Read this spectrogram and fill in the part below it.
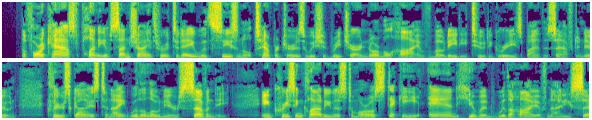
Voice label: Broadcast, Weather Generic Summer Forecast; Dry; Radio; Sound Ideas; Series 2000

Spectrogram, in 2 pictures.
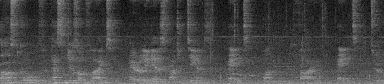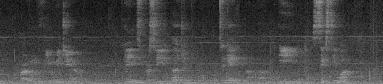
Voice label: airport speaker english; best service Blue Box

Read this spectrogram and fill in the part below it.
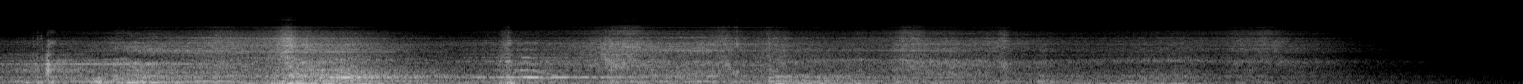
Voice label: Backward Whispers; Inquisitor 2

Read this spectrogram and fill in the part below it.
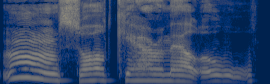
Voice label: icecream reaction; donnie; Blind Drive

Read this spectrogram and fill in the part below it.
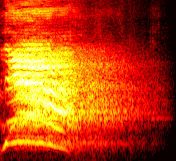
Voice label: Hockey Male "Yeah"; Hockey Vocal Sounds

